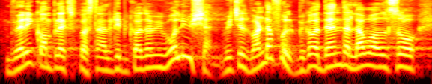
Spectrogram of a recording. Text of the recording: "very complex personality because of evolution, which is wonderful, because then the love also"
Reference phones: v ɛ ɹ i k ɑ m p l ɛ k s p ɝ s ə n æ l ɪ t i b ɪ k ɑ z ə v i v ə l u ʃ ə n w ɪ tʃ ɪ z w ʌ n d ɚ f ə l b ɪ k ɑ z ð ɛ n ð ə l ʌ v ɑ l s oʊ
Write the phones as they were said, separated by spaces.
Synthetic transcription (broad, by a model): v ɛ ɹ i k ɑ m p l ɛ k s p ɝ s ə n æ l ɪ t i b ɪ k ɑ z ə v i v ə l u ʃ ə n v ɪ tʃ ɪ z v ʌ n d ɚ f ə l b ɪ k ɑ z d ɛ n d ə l ʌ v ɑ l s oʊ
